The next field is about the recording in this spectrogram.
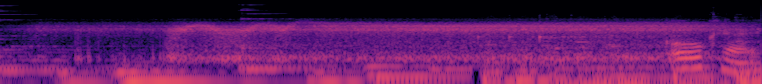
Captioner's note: static sizzling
